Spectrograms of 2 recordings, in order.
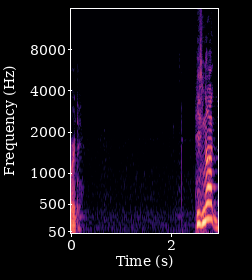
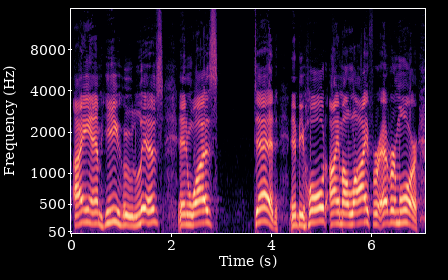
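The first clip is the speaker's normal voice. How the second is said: Bible reading pitched higher, slowing at the end; scripture reading; 4 semitones higher than usual. Acted. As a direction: proclaim the risen Lord's words. Reads scripture aloud.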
